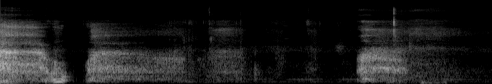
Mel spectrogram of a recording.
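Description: Close up, a dog sniffs and breathes heavily after wolfing down a tin of food. Bursts of wheezy, snorting breaths come with short pauses between them.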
